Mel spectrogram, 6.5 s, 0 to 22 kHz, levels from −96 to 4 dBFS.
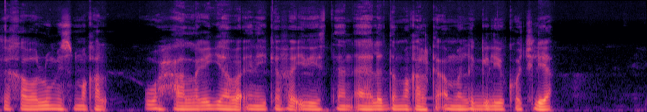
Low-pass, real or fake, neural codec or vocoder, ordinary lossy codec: none; real; none; none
